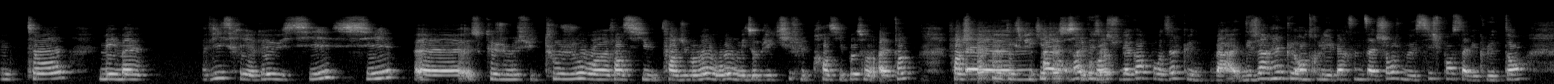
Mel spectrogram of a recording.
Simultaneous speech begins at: 9.7 s

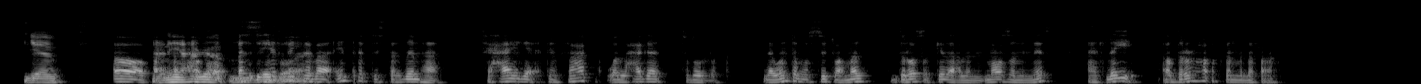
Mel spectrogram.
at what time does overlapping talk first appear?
1.5 s

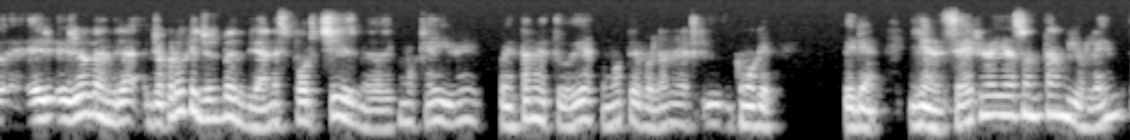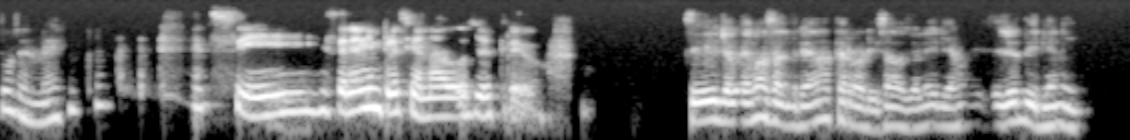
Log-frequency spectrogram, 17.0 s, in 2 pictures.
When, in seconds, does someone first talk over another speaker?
none

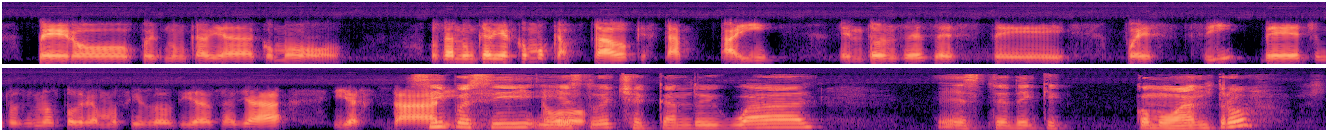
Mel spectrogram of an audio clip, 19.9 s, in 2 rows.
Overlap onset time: 13.0 s

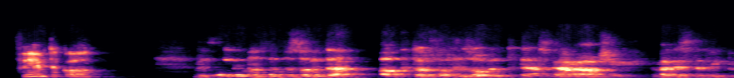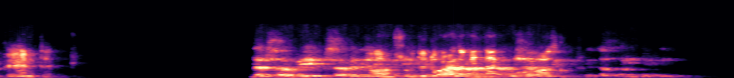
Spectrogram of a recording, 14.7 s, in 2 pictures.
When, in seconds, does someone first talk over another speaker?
10.9 s

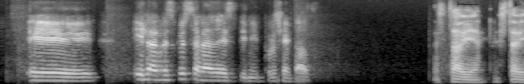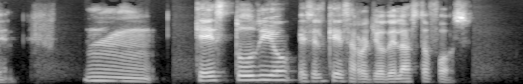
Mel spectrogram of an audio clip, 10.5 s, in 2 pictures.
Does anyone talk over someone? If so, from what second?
none

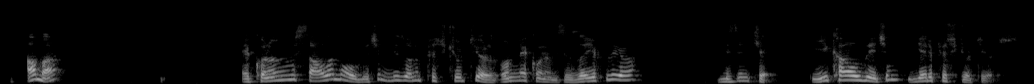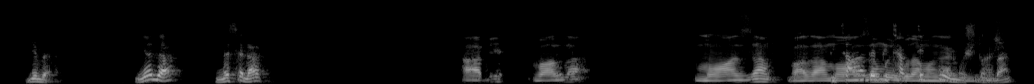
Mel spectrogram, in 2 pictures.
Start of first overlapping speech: 18.6 s

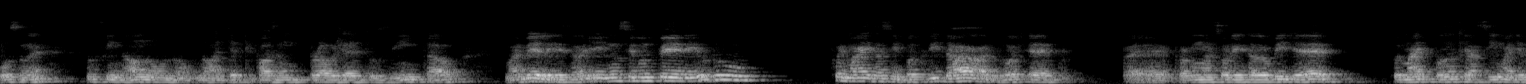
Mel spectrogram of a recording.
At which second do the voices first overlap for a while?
none

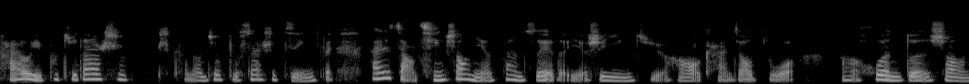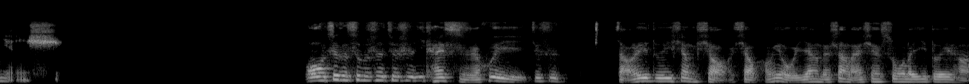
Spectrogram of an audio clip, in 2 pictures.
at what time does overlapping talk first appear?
none

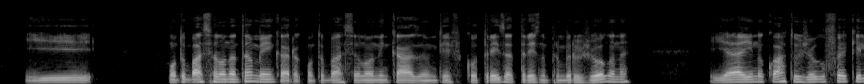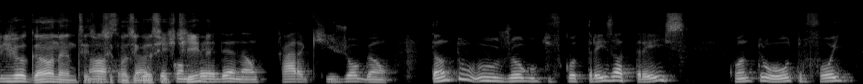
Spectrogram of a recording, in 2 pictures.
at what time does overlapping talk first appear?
9.5 s

